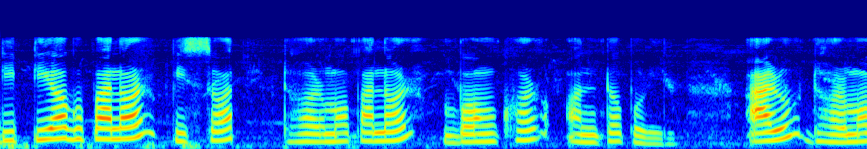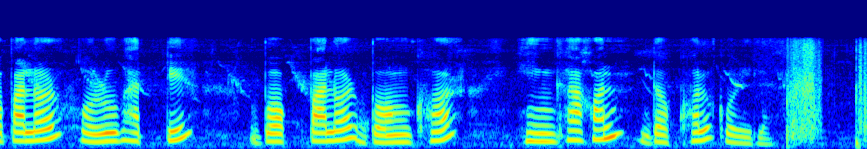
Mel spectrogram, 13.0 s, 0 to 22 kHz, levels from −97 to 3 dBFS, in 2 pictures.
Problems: none marked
